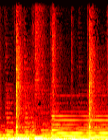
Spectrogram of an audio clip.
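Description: Instrumental background music led by guitar, with held chords over a moving bass line and two sharp accents about a second and a half apart.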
